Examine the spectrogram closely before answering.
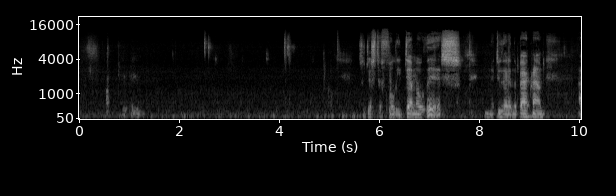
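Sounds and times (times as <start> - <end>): computer mouse clicks: 1.9 - 2.8, 3.7 - 5.3.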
